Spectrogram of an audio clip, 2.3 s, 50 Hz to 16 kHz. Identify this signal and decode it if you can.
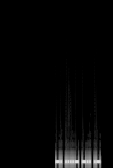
Morse code, heard as a keyed tone, about 48 wpm, 700 Hz. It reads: N4DA
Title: NA SOTA Chaser Callsigns 50wpm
